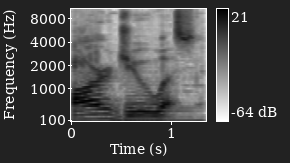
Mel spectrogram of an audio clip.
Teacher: arduous has 3 syllables, and the stress is on the first syllable.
